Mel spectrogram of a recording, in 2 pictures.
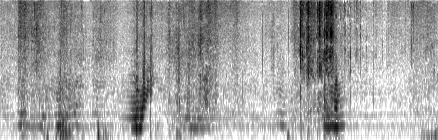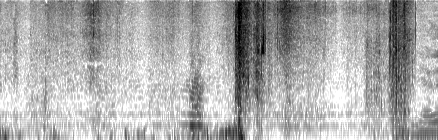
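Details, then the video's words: Aggressive worker honey bees at the hive, loud buzzing swirling around the microphone with repeated close fly-bys, harmonic hum, and sharp handling knocks throughout. "A bit aggressive bee!! and a close call"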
